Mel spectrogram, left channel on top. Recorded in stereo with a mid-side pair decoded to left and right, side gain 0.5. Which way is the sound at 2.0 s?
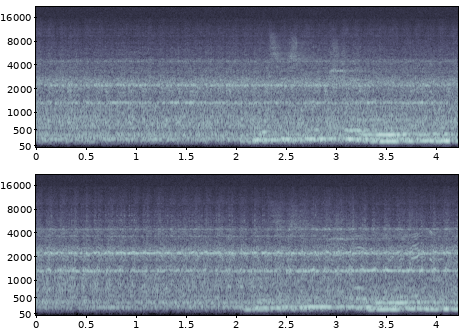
45° left.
